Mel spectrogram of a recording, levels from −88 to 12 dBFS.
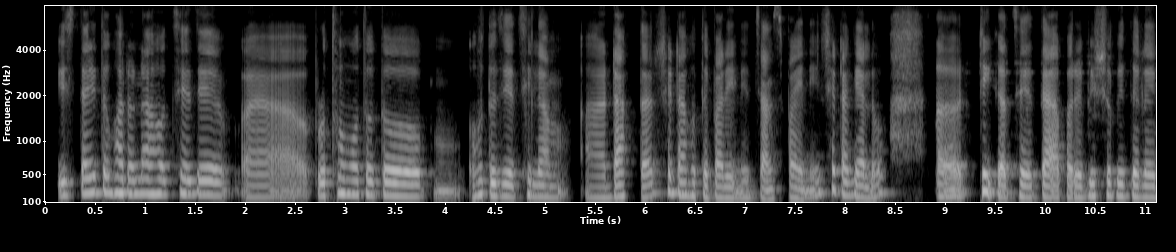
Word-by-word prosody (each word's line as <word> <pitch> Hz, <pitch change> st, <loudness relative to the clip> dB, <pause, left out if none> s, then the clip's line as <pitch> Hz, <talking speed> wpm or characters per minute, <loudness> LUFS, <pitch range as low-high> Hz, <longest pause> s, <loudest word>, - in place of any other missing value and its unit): বিস্তারিত 215 Hz, +5 st, 0 dB, 0.2 s
ঘটনা 220 Hz, 0 st, +2 dB
হচ্ছে 210 Hz, +1 st, -2 dB
যে 205 Hz, -, +3 dB, 0.4 s
অ্যা -, -, -3 dB, 0.6 s
প্রথমত 205 Hz, +2 st, 0 dB, 0.2 s
তো 195 Hz, -, +7 dB, 0.4 s
উম 255 Hz, 0 st, -7 dB, 0.2 s
হতে 205 Hz, -2 st, +2 dB
চেয়েছিলাম 175 Hz, -1 st, -1 dB, 0.4 s
আ -, -, -8 dB, 0.2 s
ডাক্তার, 175 Hz, -1 st, 0 dB
সেটা 230 Hz, -5 st, +1 dB
হতে 185 Hz, -2 st, -1 dB
পারেনি, 160 Hz, -, -1 dB
চান্স 135 Hz, +1 st, -1 dB
পাইনি, 155 Hz, 0 st, -1 dB
সেটা 270 Hz, -7 st, 0 dB
গেল। 170 Hz, -2 st, +1 dB, 0.7 s
আ -, -, +3 dB, 0.4 s
ঠিক 255 Hz, -1 st, +5 dB
আছে 180 Hz, -, -1 dB, 0.2 s
তারপরে 165 Hz, -, +3 dB
বিশ্ববিদ্যালয়ে 180 Hz, -2 st, +1 dB
190 Hz, 130 wpm, -26 LUFS, 170-215 Hz, 0.7 s, তো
